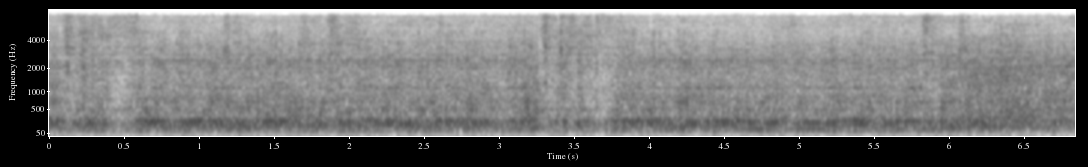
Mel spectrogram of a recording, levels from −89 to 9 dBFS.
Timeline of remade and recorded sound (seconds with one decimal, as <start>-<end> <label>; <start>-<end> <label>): 0.0-4.6 remade; 4.6-5.2 recorded; 5.2-6.8 remade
